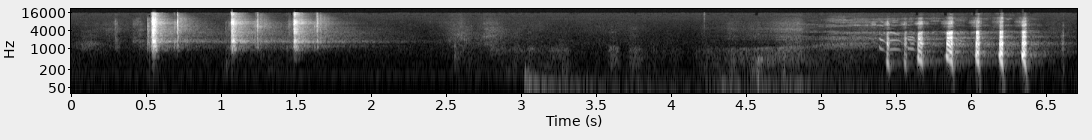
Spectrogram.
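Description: Empty handgun dry-firing from the crime thriller Asura: three sharp clicks near the start, a low thud and shuffling, then a rapid run of six or so crisp metallic clicks at the end, close and alone with no talk.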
